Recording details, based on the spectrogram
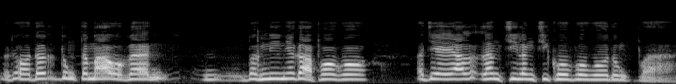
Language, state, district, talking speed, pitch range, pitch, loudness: Nyishi, Arunachal Pradesh, Papum Pare, 60 wpm, 230-255 Hz, 245 Hz, -14 LUFS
